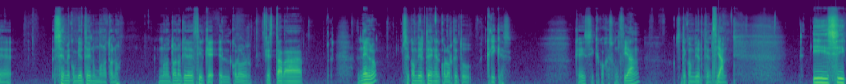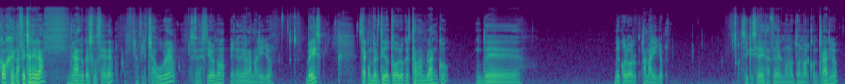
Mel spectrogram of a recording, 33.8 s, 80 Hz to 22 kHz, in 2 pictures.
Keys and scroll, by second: 5.1 super+z, 6.5 super+z, 7.7 super+z, 9.1 super+z, 19.6 v, 32.0 super+z.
